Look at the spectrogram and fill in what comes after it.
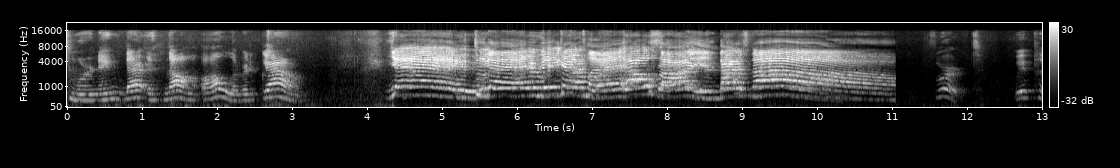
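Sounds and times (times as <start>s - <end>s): young children singing: 4.3s - 11.1s.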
